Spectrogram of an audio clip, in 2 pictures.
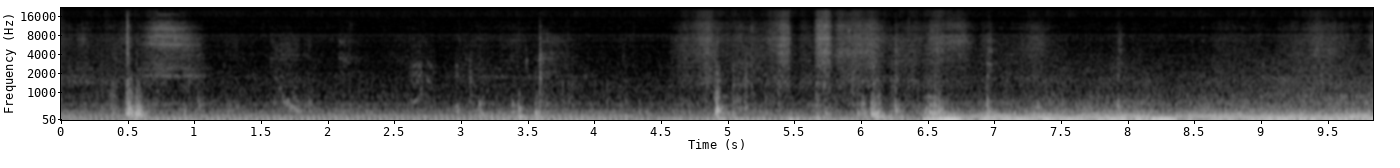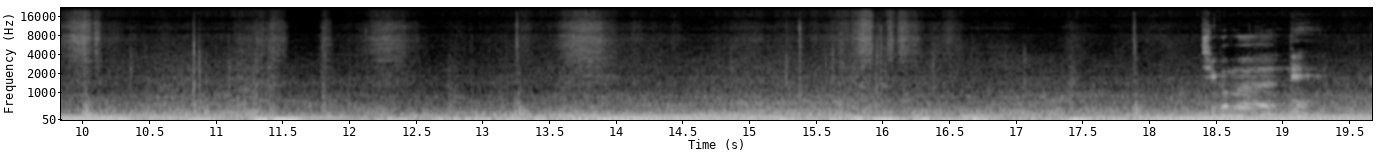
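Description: A Genesis Coupe 2.0 with a manual gearbox drives along, its engine a low steady rumble that rises and shifts pitch through gear changes, with people talking inside the cabin throughout.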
